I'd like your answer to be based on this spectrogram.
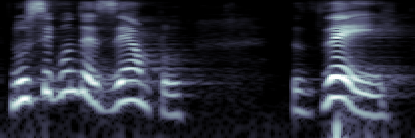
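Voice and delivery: ordinary delivery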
